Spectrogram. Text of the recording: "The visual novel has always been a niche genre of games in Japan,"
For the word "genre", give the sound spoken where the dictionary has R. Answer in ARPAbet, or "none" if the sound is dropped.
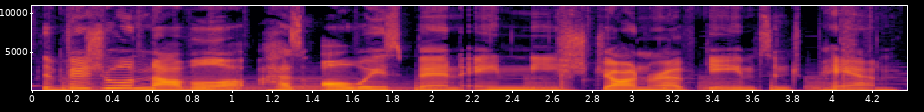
R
